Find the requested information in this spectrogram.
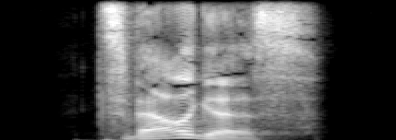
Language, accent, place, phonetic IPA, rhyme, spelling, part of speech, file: German, Germany, Berlin, [ˈt͡svɛʁɡəs], -ɛʁɡəs, Zwerges, noun, De-Zwerges.ogg
- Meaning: genitive singular of Zwerg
